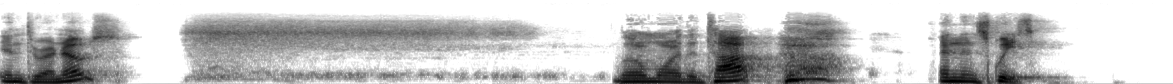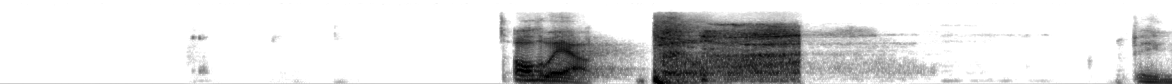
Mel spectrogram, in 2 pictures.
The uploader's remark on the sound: I hosted daily ZOOM meet-ups called the "Daily Community Meetup" - the recordings were posted here on the podcast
